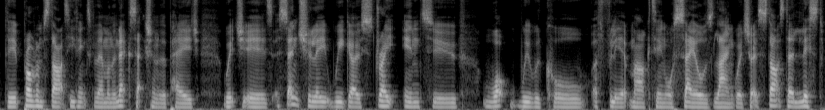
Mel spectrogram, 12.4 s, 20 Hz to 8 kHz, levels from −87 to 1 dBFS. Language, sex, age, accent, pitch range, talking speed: English, male, 20-39, British, 115-135 Hz, 170 wpm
